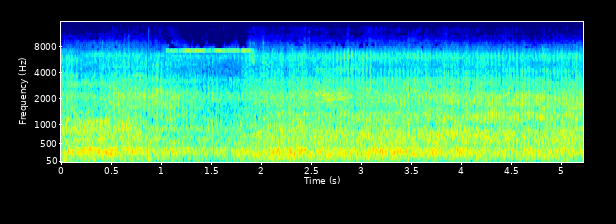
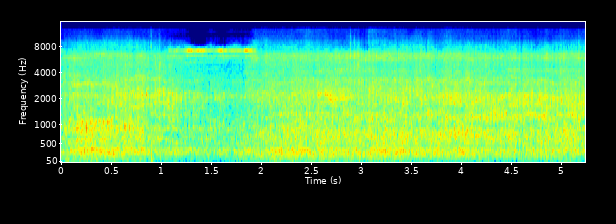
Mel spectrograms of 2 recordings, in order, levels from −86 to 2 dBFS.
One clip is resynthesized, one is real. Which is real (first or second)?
first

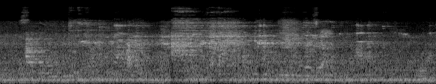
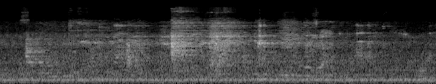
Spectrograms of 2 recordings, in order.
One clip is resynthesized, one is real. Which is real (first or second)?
first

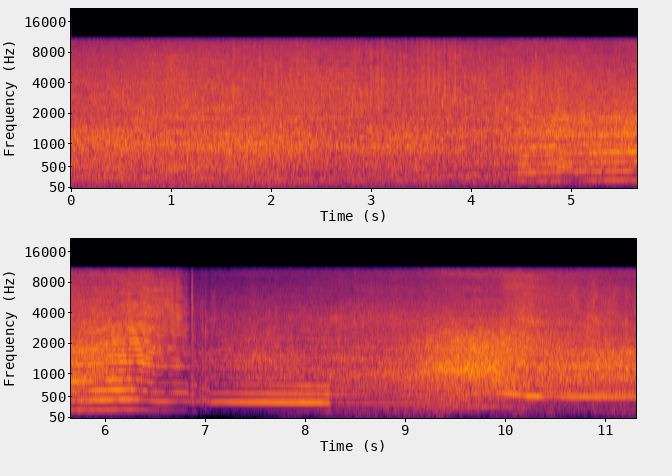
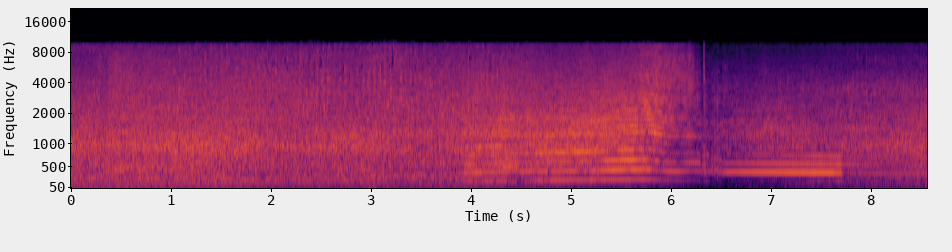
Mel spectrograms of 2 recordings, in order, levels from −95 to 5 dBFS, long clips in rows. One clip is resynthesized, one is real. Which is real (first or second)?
second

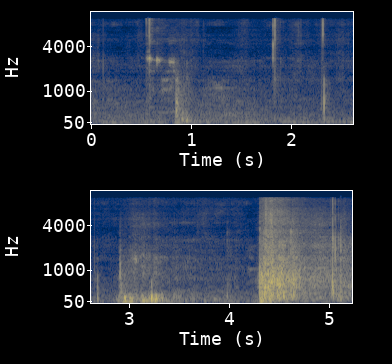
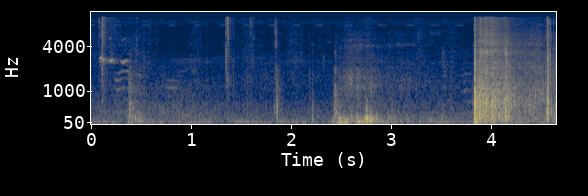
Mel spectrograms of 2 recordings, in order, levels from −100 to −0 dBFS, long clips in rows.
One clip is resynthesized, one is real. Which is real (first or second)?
second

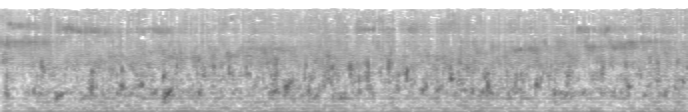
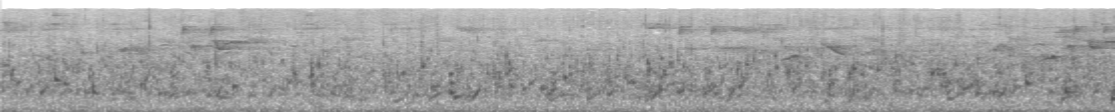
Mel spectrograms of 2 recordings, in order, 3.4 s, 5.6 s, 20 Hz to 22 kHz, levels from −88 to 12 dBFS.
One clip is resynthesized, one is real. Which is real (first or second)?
second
